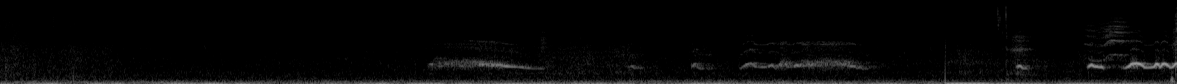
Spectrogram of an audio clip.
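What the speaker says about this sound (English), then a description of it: "this is a tawny owl, and we can tell it's a male from the call it's making" A male tawny owl calls several times from nearby in a derelict coal mine, its hoots and wavering notes rising over a low steady background rumble.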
